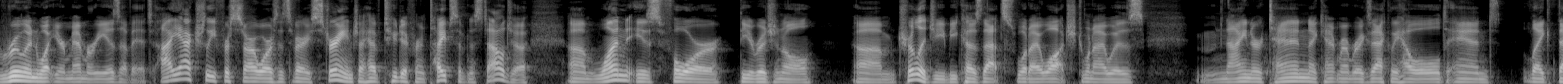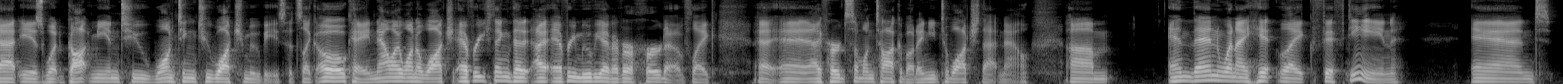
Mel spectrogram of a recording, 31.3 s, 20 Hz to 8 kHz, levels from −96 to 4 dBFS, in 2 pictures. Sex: male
